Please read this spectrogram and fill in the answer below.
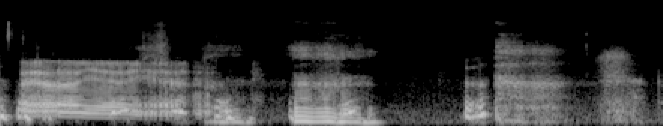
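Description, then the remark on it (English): A person voices a loud, growly tiger-like roar, then follows with a few shorter rasping growls and huffs, with nothing else in the background. “I thought she was a tiger.”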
